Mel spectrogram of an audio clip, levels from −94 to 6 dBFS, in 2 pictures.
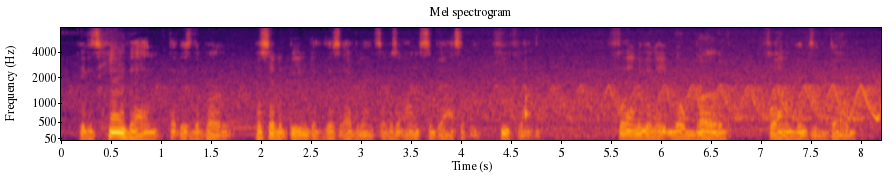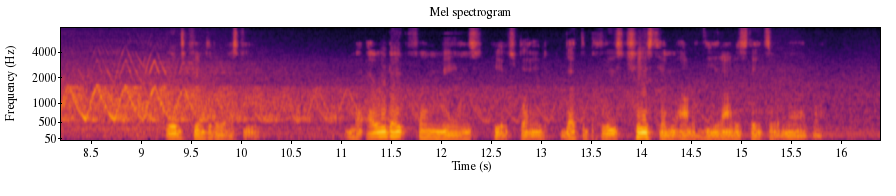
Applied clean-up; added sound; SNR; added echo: none; Truck; 10 dB; none.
